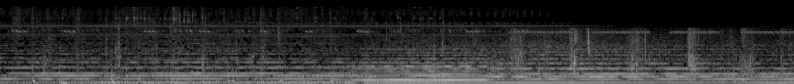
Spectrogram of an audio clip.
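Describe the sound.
Horses walk toward a stable, their hooves clip-clopping in many evenly spaced knocks throughout, set over a steady continuous background.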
